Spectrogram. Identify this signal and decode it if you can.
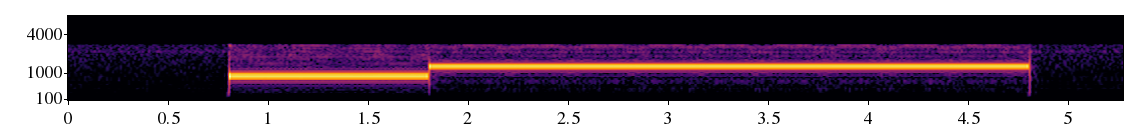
Two-tone page, heard as a one-second tone, then a three-second tone, about 900 then 1290 Hz, with noise. It is heard from 0.8 to 4.8 s.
